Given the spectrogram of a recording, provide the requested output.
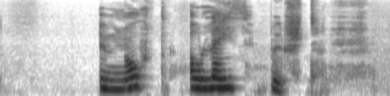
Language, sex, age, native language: Icelandic, male, 9, Icelandic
